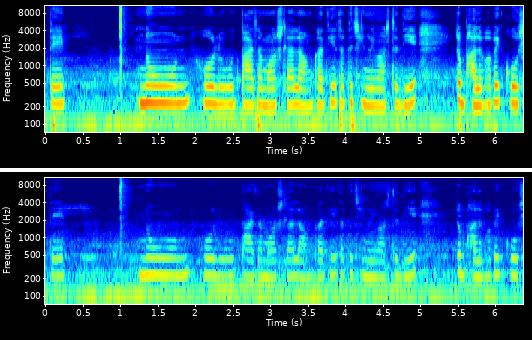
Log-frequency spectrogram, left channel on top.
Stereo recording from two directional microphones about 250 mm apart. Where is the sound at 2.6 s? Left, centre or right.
Left.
